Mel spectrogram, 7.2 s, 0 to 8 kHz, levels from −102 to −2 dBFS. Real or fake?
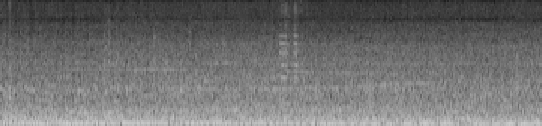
real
